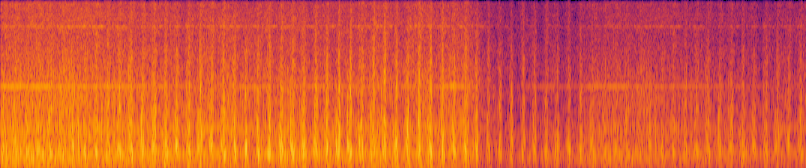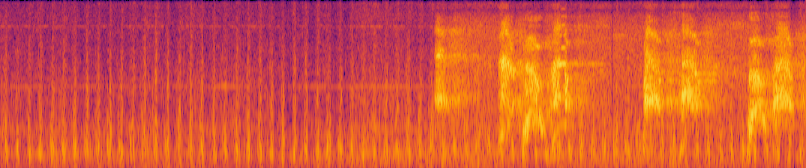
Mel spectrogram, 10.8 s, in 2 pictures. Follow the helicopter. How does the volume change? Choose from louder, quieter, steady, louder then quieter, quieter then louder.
quieter.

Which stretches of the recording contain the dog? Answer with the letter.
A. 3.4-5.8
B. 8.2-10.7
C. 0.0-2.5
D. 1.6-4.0
B.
